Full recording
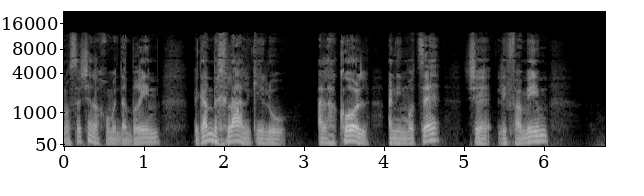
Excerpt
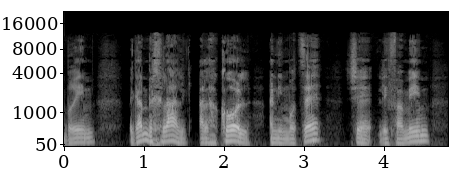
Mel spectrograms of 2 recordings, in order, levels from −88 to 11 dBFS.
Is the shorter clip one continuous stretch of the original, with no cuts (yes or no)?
no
